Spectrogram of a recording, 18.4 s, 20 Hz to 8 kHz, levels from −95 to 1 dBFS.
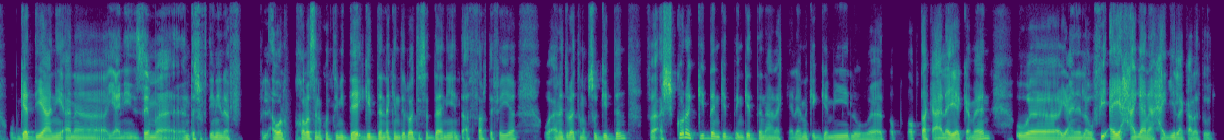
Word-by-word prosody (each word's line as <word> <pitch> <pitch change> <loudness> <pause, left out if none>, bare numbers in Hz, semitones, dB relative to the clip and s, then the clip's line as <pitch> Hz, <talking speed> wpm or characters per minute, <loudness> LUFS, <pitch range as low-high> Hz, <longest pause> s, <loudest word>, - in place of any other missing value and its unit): وبجد 115 +3 +3
يعني 110 -1 +3
أنا 90 -1 -3
يعني 85 0 -3
زي 100 +4 +2
ما 105 0 -3
أنت 105 +1 -2
شفتني 115 0 0
أنا 100 -2 0
في - - -10 0.3
الأول 110 0 +3 0.2
خالص 120 +2 +3
أنا 105 - 0
كنت 105 0 -4
متضايق 100 +5 +4
جدًا، 115 0 +2
لكن 115 +1 +1
دلوقتي 110 +2 +1
صدقني 105 +1 -1
أنت 100 +2 -6
أثّرت 115 -1 -5
فيَّ، 110 +2 -2 0.4
وأنا 110 +2 -2
دلوقتي 115 0 0
مبسوط 100 +3 -1
جدًا. 115 +7 -1 0.3
فأشكرك 195 -5 +2
جدًا، 150 -2 +2
جدًا، 120 0 -3
جدًا، 110 -1 -2
على 90 -1 -4
كلامك 110 +5 -5
الجميل 100 +2 -2
وطبطبتك 100 +4 -4
عليَّ 100 +4 +3
كمان، 110 +10 -1 0.4
ويعني 100 -1 +2
لو 95 0 -1
في 90 - +1
أي 120 -2 +7
حاجة 115 0 +3
أنا 105 -4 0
هاجي 100 +2 -1
لك 95 -2 -2
على 90 - -3
طول. 95 0 -11
105 Hz, 150 wpm, -23 LUFS, 95-115 Hz, 0.4 s, أي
